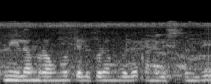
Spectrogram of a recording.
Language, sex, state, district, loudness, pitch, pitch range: Telugu, female, Andhra Pradesh, Krishna, -16 LUFS, 185 Hz, 180-190 Hz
